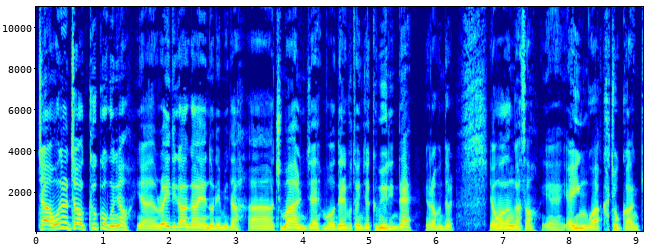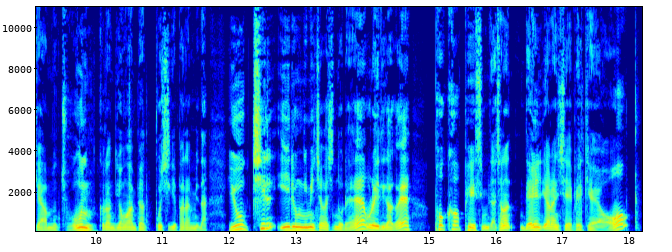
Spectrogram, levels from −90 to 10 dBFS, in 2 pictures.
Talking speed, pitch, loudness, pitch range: 335 characters per minute, 120 Hz, -25 LUFS, 100-170 Hz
